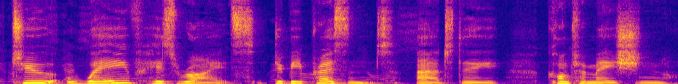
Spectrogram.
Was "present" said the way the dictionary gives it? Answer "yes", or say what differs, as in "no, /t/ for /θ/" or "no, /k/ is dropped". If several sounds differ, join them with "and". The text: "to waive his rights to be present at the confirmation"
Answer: yes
